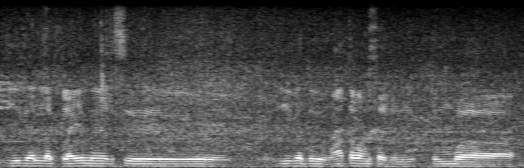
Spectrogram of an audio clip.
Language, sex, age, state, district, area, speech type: Kannada, male, 30-45, Karnataka, Dakshina Kannada, rural, spontaneous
